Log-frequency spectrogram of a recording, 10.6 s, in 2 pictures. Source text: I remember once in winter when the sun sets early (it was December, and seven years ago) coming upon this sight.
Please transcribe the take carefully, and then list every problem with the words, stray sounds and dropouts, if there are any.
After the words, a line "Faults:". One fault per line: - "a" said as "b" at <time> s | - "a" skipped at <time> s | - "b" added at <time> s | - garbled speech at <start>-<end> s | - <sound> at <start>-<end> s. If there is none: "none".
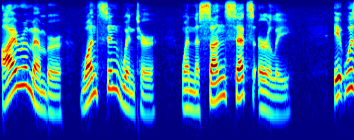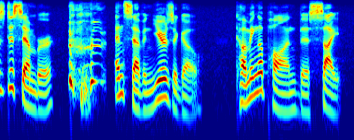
I remember once in winter when the sun sets early (it was December, and seven years ago) coming upon this sight.
Faults:
- cough at 6.3-6.9 s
